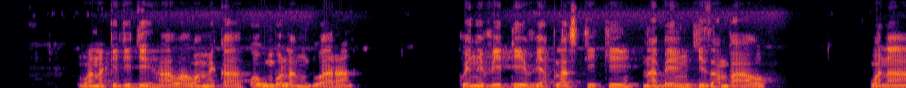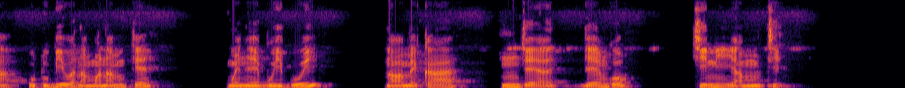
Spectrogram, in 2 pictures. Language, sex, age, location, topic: Swahili, male, 25-35, Kisumu, health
